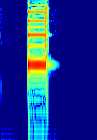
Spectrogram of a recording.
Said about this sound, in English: We now need you to cough twice when you hear the tone. Cough twice when you hear the tone.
